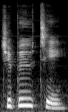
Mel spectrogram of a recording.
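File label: "djibouti", British English; gcompris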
